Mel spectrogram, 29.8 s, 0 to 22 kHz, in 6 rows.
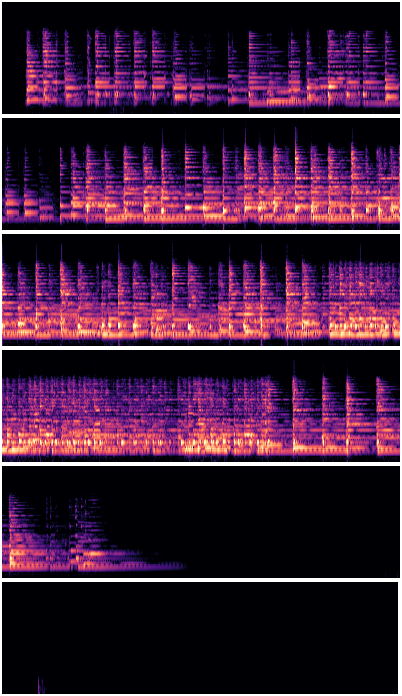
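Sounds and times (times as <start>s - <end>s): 
charango playing: 0.3s - 22.3s.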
